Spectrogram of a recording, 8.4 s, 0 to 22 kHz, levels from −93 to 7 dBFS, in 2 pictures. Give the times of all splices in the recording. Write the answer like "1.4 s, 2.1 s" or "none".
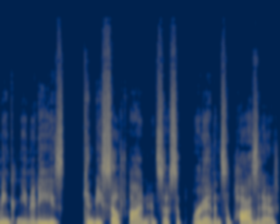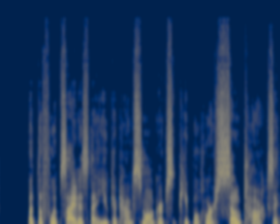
none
